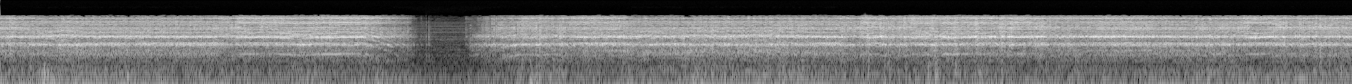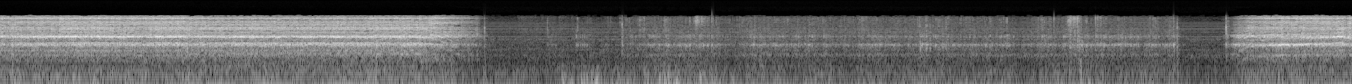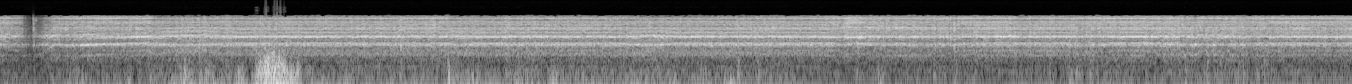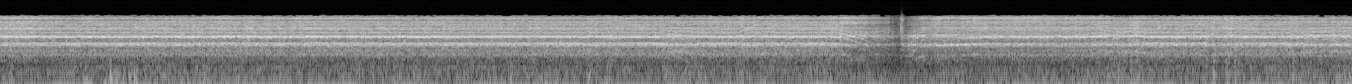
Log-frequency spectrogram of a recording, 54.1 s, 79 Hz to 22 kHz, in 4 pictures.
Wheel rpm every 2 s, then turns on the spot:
160, 140, 70, 160, 160, 160, 160, 160, 150, 10, 20, 20, 20, 110, 160, 160, 160, 160, 160, 160, 160, 160, 160, 160, 110, 150, 160.
20-24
